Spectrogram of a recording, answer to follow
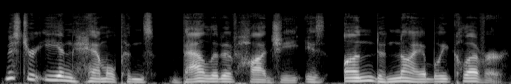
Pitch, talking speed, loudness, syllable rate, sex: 135 Hz, 105 wpm, -18 LUFS, 3.9 syllables/s, male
